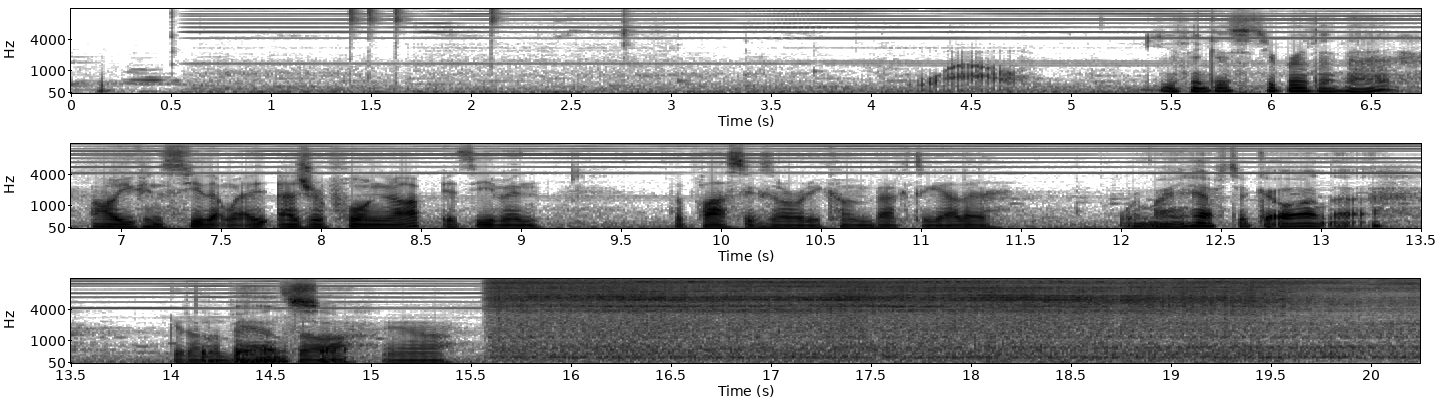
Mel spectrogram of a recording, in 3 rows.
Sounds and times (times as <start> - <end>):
Speech: 14.0 - 15.4.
